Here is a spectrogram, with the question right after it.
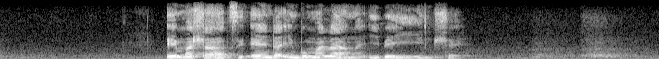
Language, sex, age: Swati, male, 21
